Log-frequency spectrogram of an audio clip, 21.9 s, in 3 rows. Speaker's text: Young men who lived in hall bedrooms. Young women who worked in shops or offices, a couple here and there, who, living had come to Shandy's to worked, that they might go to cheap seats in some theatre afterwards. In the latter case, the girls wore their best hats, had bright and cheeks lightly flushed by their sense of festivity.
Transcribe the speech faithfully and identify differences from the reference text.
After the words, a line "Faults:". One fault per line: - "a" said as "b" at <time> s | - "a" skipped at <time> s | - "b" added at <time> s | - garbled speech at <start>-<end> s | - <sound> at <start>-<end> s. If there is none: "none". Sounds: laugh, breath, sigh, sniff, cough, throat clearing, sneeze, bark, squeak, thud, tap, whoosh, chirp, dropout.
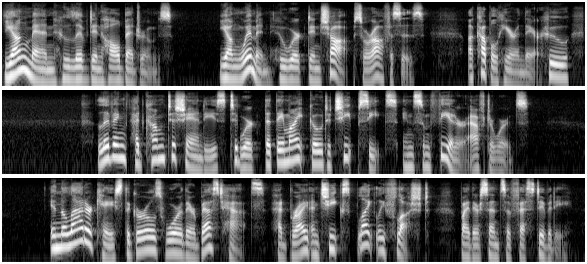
Young men who lived in hall bedrooms. Young women who worked in shops or offices, a couple here and there, who, living had come to Shandy's to worked, that they might go to cheap seats in some theatre afterwards. In the latter case, the girls wore their best hats, had bright and cheeks lightly flushed by their sense of festivity.
Faults:
none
